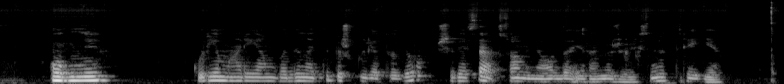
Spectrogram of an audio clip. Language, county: Lithuanian, Kaunas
